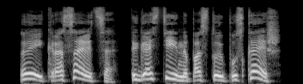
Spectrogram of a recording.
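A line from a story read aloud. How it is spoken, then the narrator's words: Loud cheerful question. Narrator (Russian): громко и весело, спросил Жар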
